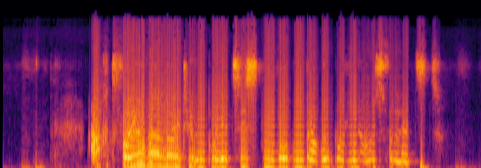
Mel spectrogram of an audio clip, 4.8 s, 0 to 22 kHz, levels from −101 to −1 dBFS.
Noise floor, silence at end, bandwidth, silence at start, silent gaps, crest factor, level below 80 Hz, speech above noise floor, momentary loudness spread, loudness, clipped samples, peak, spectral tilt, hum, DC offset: -41 dBFS; 0.4 s; 14.5 kHz; 0.2 s; none; 18 dB; -28 dBFS; 22 dB; 7 LU; -18 LUFS; under 0.1%; -2 dBFS; -5 dB/octave; none; under 0.1%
